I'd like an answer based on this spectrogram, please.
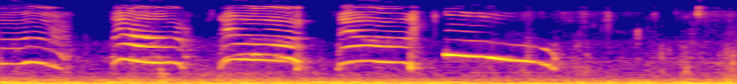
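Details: Newborn kittens playing with their mother and meowing for milk: five clear, high, harmonic meows, each about half a second, the first four evenly spaced about a second apart, the last a longer falling wail, over low room rumble.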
